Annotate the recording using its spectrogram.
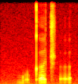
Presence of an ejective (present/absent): present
